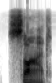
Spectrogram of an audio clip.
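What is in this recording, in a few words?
"sot", American English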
